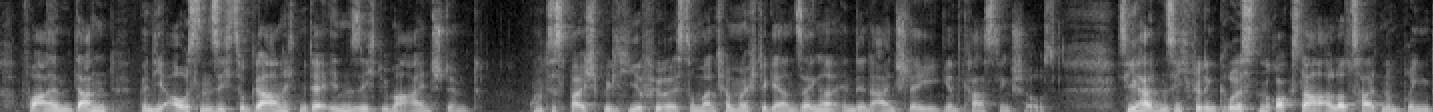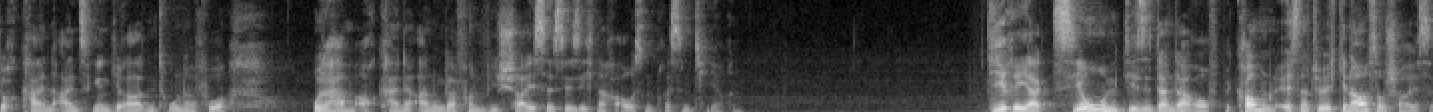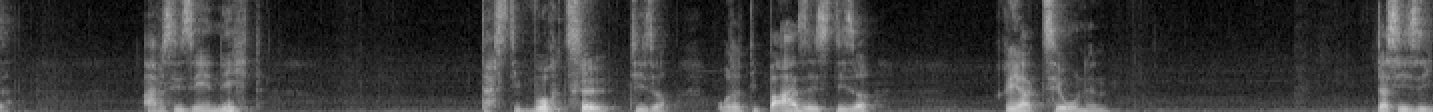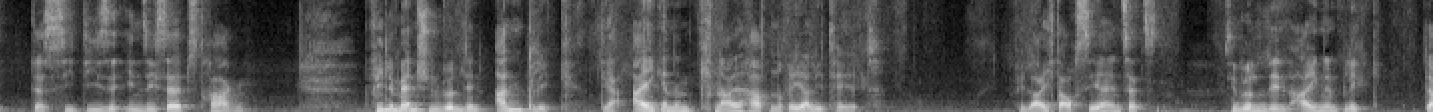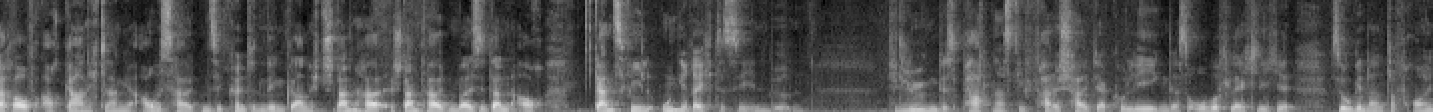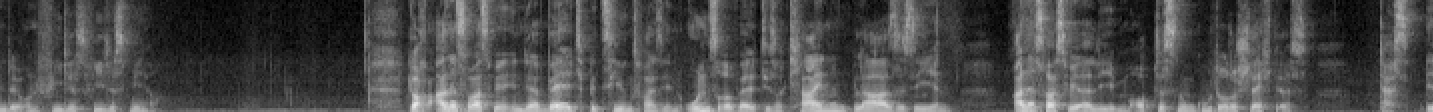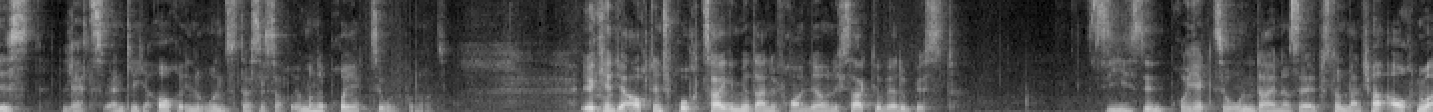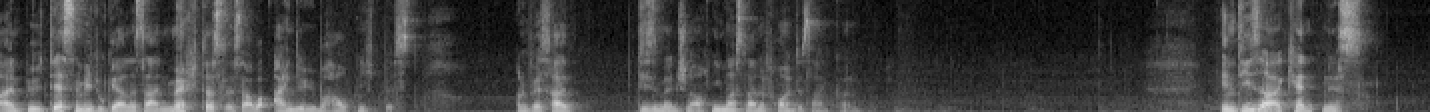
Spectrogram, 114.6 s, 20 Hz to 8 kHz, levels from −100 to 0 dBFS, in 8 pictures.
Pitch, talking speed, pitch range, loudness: 110 Hz, 125 wpm, 95-125 Hz, -26 LUFS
